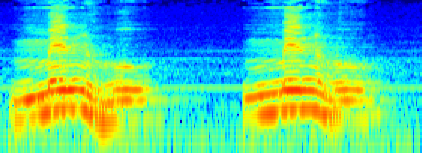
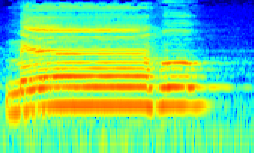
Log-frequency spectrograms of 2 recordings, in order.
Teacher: نون کو بالکل صاف پڑھنا ہے اور غنہ نہیں ہوگا۔ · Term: نون کو ظاہر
